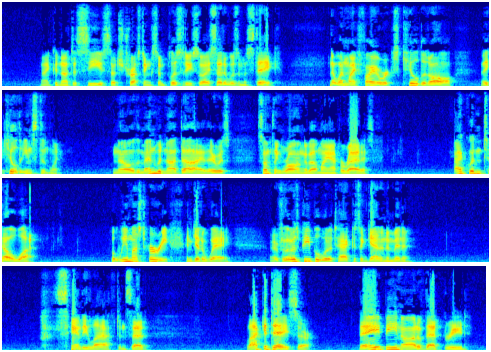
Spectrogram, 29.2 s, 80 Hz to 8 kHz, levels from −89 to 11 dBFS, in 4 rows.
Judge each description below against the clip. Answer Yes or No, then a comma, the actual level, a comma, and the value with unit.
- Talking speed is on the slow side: No, average, 150 wpm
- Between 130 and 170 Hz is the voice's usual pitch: Yes, medium, 140 Hz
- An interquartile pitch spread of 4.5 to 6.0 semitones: Yes, average, 5.1 semitones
